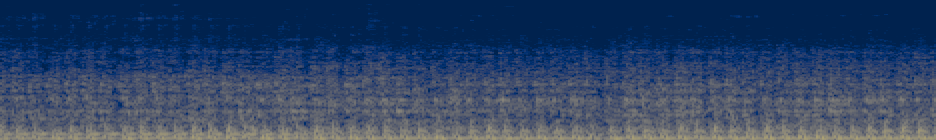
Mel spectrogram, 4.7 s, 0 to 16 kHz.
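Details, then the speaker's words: 2013 CFMOTO Z6 running after fuel pump change, air cleaner missing: uneven, lumpy idle with a loose clattery beat over a low rumble, struggling; the fuel pump is not putting out enough pressure, expected to improve as it warms. "okay you can hear we got it right got it running but that fuel pump is not putting out enough pressure"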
